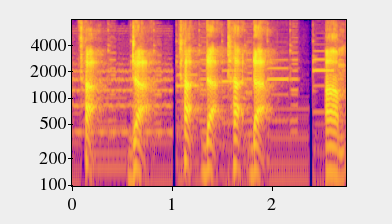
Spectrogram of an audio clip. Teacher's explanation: Your tongue doesn't move. You do the same thing. The only thing that changes is the voicing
